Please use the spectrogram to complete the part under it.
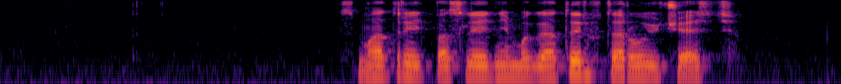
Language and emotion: Russian, neutral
